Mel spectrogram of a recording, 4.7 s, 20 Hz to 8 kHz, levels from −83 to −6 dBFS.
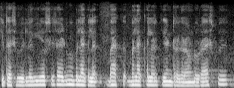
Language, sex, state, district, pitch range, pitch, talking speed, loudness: Hindi, male, Uttar Pradesh, Shamli, 120-135 Hz, 130 Hz, 205 wpm, -15 LUFS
